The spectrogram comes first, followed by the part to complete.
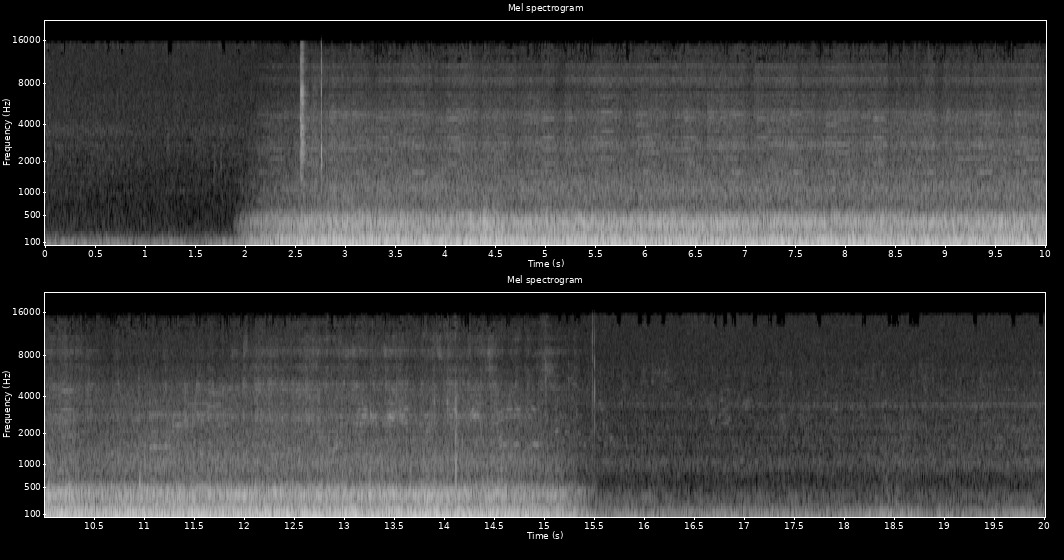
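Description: Steady low road and wind noise inside a car cabin at freeway speed. It starts abruptly about two seconds in and drops away to a much quieter background about fifteen seconds in.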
